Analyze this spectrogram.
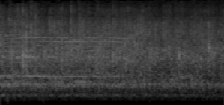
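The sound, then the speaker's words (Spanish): A church audience applauds steadily and vigorously during a sermon, a dense, even wash of many hands clapping that holds at a fairly loud level throughout, with no voices standing out above it. “Dele fuerte ese aplauso, déselo fuerte.”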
